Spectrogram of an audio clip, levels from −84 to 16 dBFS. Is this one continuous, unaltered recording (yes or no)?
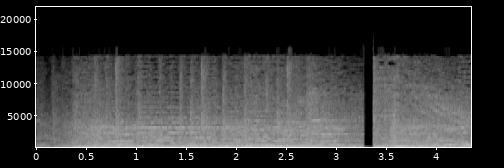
no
